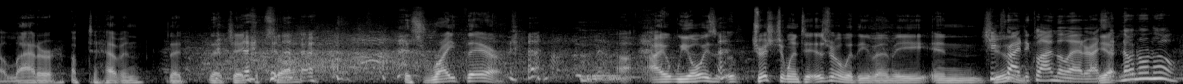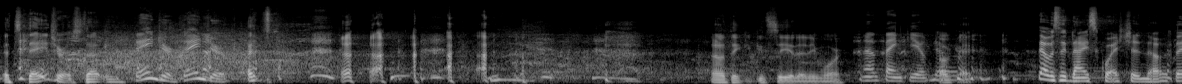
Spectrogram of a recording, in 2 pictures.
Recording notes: On the Road in Indy. Open Line comes to you via Castleview Church in Indianpolis this weekend. Our live audience asks their questions.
